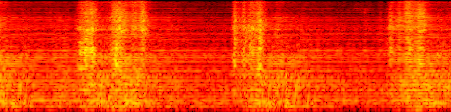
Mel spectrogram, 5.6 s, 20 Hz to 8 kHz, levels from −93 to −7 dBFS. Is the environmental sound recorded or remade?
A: remade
